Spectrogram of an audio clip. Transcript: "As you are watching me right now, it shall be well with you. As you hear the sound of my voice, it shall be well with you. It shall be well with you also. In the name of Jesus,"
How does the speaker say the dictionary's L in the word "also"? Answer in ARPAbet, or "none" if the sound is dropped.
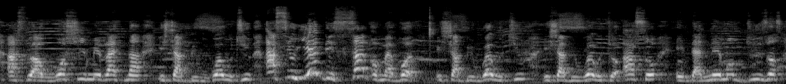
none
